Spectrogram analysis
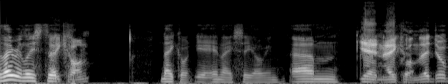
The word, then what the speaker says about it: Nacon: Nacon, yeah, N-A-C-O-N.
